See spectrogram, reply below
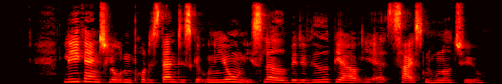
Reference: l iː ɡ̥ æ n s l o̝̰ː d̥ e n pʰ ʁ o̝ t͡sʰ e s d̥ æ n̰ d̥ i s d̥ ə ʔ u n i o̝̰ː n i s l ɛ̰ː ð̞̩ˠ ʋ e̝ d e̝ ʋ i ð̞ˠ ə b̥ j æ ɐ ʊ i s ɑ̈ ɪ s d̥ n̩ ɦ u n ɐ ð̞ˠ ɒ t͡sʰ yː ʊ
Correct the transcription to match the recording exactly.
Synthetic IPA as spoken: l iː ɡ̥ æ n s l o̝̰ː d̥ e n pʰ ʁ o̝ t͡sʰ e s d̥ æ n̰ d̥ i s ɡ̥ ə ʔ u n i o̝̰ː n i s l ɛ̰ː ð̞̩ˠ ʋ e̝ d e̝ ʋ i ð̞ˠ ə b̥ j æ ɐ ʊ i s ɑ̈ ɪ s d̥ n̩ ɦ u n ɐ ð̞ˠ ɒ t͡sʰ yː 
